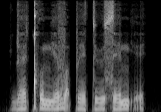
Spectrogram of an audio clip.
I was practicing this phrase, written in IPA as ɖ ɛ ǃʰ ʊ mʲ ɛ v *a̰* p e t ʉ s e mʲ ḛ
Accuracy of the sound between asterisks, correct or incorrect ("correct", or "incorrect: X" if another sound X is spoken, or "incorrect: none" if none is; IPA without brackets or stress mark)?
correct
